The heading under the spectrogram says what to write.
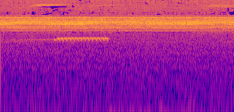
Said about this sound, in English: To witness the ocean's dawn chorus and the song of a humpback whale as it begins its dance, or the hiss of cicadas drifting on waves of heat-humid air.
